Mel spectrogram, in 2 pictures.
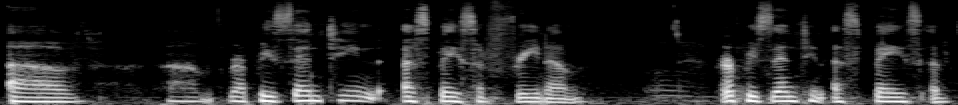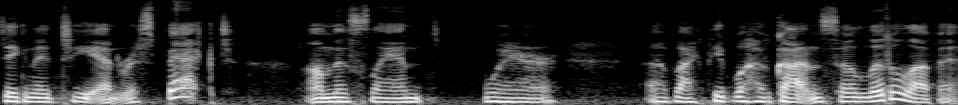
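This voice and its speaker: A woman speaks at a very deep, low pitch in a dark, mellow tone. She sounds somewhat breathy and keeps a moderate pace. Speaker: history professor. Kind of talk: interview.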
